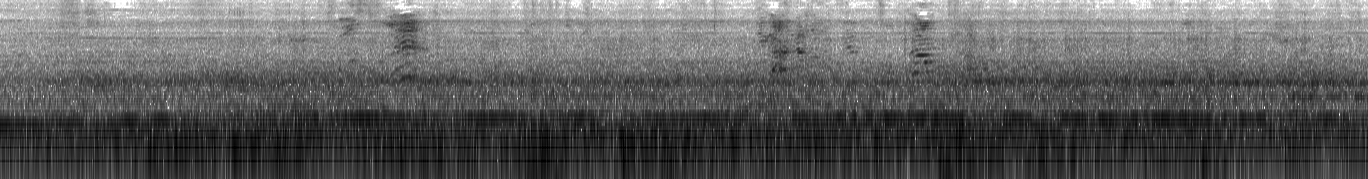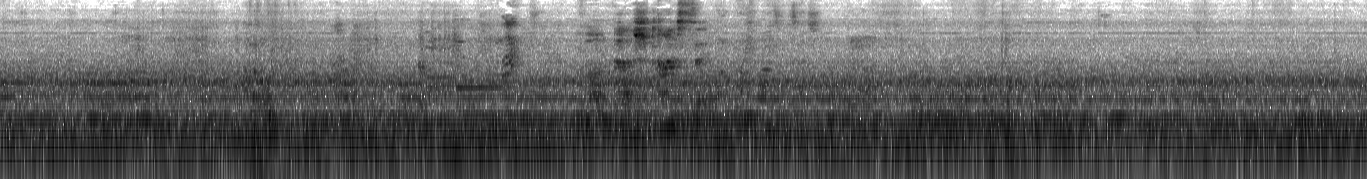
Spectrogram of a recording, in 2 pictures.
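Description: A tram's electric motor hums steadily.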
